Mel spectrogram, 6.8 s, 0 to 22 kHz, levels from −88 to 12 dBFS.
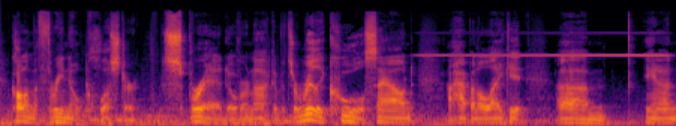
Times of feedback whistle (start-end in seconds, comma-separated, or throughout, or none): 4.07-6.76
